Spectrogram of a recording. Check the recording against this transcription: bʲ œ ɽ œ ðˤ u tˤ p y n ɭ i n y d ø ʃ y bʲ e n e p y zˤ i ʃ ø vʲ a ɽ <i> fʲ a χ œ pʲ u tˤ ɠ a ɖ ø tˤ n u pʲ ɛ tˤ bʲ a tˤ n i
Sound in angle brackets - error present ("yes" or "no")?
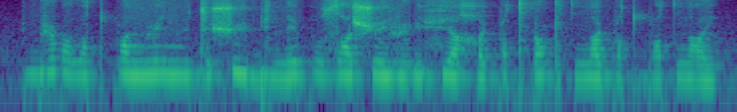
no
